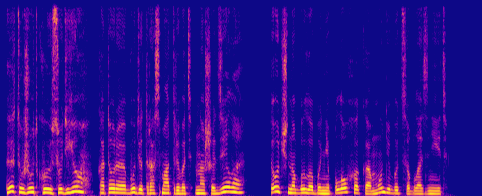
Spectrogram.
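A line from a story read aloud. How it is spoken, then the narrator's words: Sighing. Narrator (Russian): вздохнула Надка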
